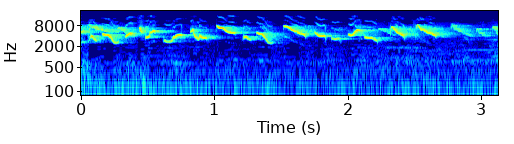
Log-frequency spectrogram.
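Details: Champion Sunda white-eye singing a loud, unbroken run of quick high slurred notes, each swooping down and up, about five notes a second, used as a training recording for other caged birds.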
